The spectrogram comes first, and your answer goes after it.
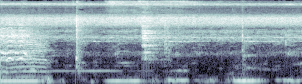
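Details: Etawah goat on a farm run by a woman, heard in its pen: one short, wavering, harmonic-rich bleat opens the moment, then low rumbling, thumps and faint clicks fill the rest.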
